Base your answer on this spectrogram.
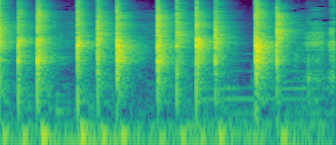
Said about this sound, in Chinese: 两个人鼓掌鼓到后半夜一点的时候，赶紧离开了那里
